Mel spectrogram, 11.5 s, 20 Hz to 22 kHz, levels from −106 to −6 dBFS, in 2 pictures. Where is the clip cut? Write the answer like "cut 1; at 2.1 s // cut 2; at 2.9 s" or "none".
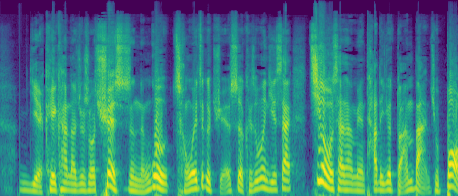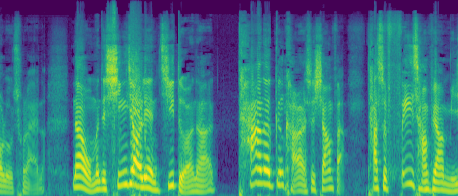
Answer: none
